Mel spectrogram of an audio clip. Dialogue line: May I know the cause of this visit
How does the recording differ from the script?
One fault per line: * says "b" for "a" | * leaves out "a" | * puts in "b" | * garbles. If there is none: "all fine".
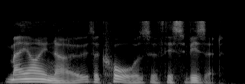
all fine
